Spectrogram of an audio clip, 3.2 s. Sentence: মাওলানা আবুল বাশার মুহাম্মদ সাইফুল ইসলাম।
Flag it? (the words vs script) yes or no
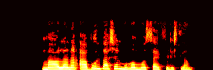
no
